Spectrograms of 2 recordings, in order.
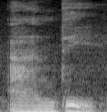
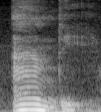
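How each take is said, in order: First: Said in the usual way. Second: "Andy" punched higher and louder, first syllable hit hard; "Andy" called out with a sharp, loud high accent; Andy stressed. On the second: Shown as a demonstration. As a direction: land hard on "Andy", pitch jumping up. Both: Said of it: "You pronounce that an".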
